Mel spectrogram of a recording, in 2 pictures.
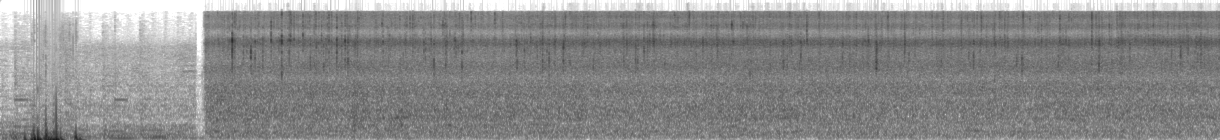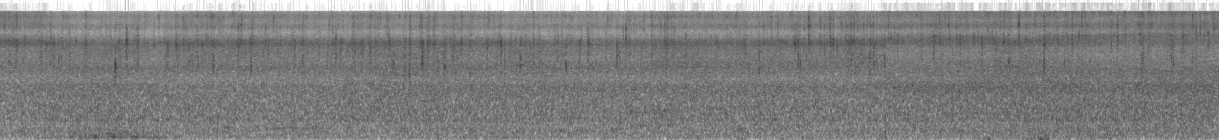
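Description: Rain falls over the Nagarsul and Savkhede area near Yeola, a continuous even hiss of drops heard up close, after a short louder knock and rustle at the start.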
